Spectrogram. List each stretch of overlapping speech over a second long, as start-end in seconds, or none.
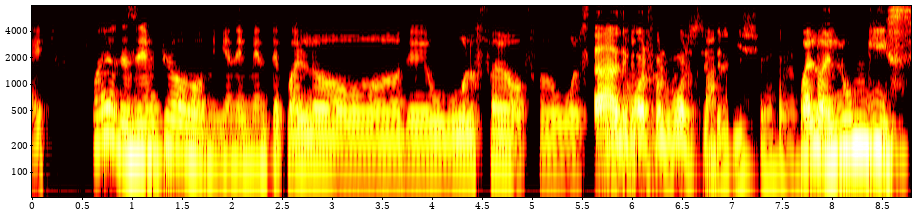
5.6-6.9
